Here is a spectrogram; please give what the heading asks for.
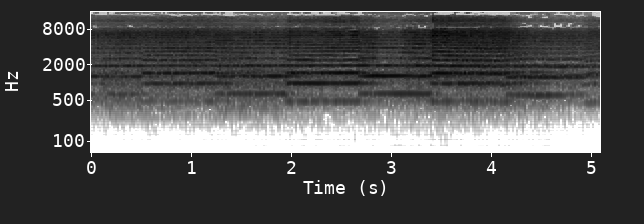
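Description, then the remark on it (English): A loud ambulance siren wails in a mostly empty city during a disease outbreak, stepping back and forth between two pitches in a steady repeating pattern over faint traffic rumble, with no one speaking. “The sirens of the ambulances here are pretty much every 5 minutes.”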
